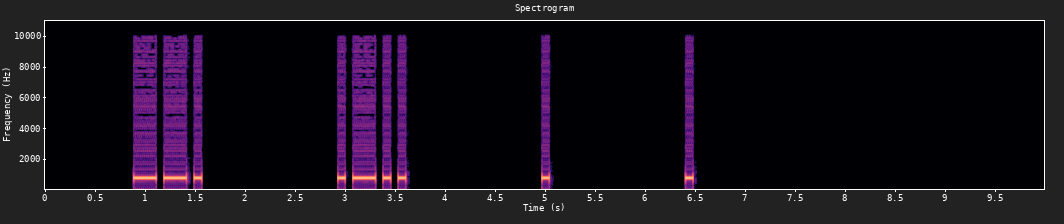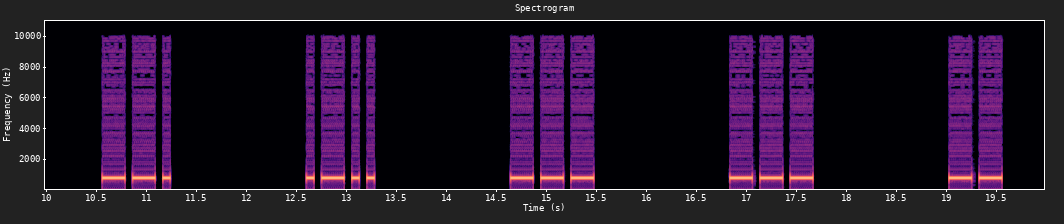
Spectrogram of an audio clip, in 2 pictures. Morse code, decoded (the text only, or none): GLEE GLOOM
